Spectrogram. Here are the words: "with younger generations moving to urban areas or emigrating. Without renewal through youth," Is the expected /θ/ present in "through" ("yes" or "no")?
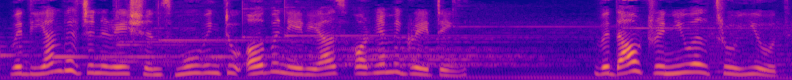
no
